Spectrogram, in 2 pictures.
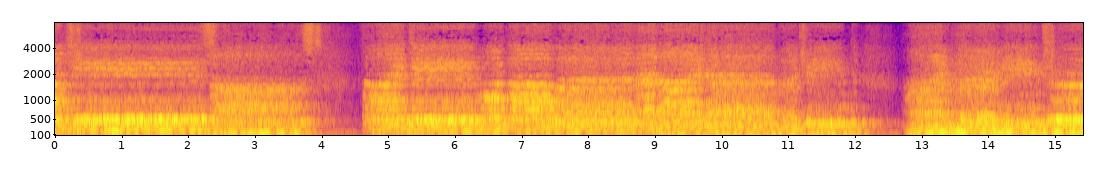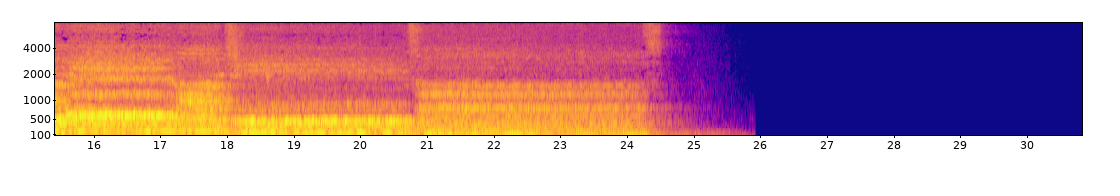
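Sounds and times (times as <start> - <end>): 
a cappella hymn singing: 0.0 - 24.6.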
